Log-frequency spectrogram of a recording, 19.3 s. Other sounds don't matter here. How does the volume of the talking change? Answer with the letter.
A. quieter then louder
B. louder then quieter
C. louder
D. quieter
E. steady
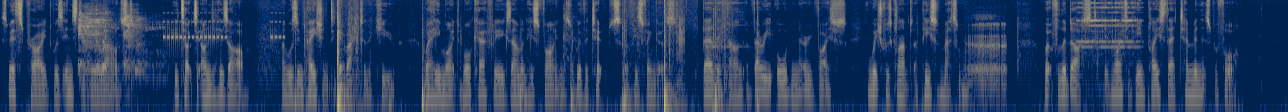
E.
